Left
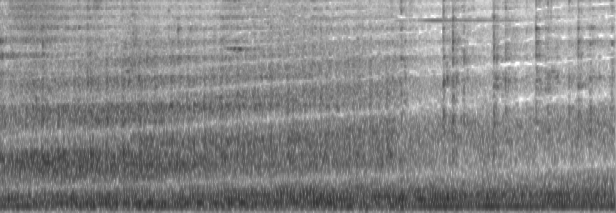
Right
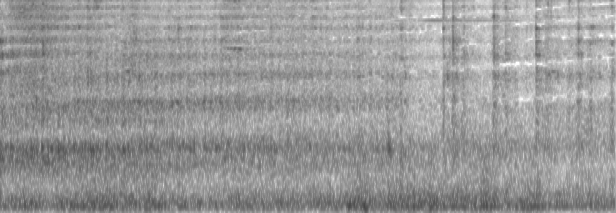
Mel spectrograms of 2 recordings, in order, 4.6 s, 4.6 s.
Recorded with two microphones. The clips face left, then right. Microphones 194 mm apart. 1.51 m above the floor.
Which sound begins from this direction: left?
A motorcycle, at 0.0 s.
